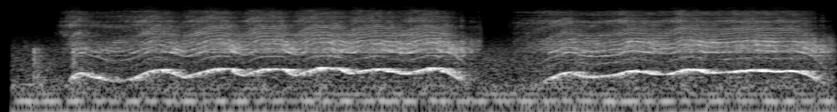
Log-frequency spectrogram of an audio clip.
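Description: Small hobby servo's plastic gear train spun by hand and driven as a generator, giving a faint whine whose pitch rises and falls with the hand's turning. It stops briefly near the middle, then starts again.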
